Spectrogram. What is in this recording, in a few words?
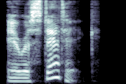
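"aerostatic", English, uk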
